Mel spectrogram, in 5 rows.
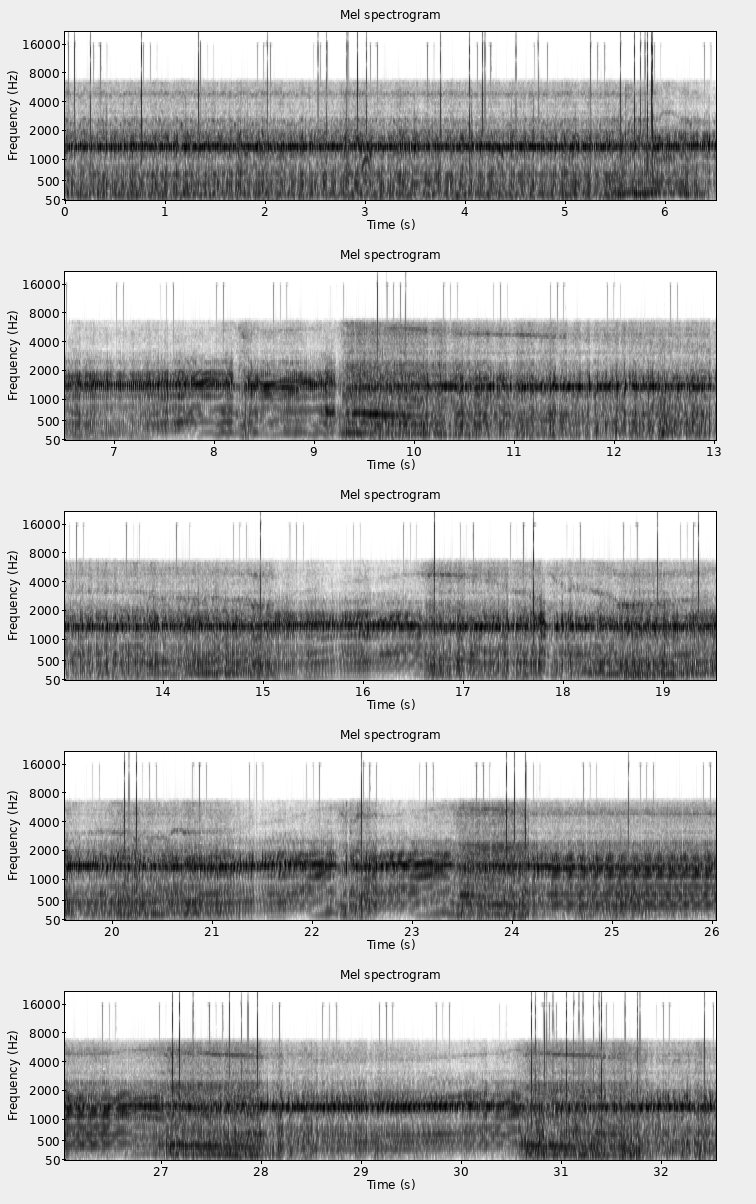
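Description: On-board sound of a Kawasaki ZX-10R's inline-four engine. It idles steadily for the first few seconds, then pulls away, rising in pitch and dropping back at each gear change several times as the bike accelerates and rides on.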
